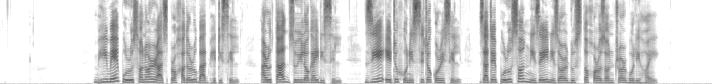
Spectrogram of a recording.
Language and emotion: Assamese, neutral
